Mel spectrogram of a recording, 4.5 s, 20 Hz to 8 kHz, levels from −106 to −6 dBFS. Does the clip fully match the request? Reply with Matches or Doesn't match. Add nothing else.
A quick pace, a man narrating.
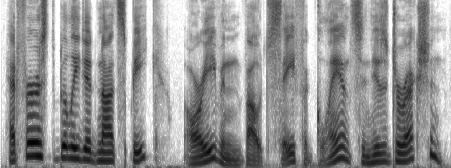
Doesn't match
